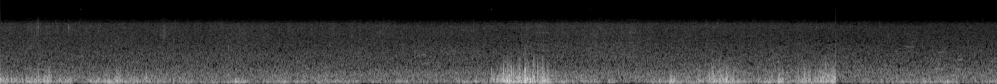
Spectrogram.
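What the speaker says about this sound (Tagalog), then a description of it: "ito yung dagat dito. Napakalaki ng balod or alon." Big sea waves break on a beach, with rolling surges of surf swelling and crashing at intervals over constant wind buffeting the microphone, moderately loud and fairly near.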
